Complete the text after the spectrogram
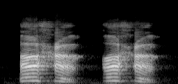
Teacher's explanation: قل هو اللہ، حمزہ زبر آ، اور یہاں پر یہ چھوٹا والا ہا لکھا ہوا ہے، ہا زبر ہا، بلکہ یہ مسپرنٹ کی غلطی ہے، یہاں پر بڑا والا ہا ہے جو حلق سے نکلتا ہے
